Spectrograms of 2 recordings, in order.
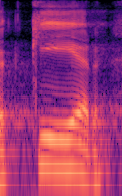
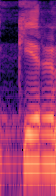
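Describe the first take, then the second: First: केयर with a glide from "e" into "yar"; केयर, opening into a schwa before the r; correct pronunciation. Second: केर with one long "e" straight into r; केर with a single pure vowel; wrong pronunciation. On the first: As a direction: say केयर with two vowel sounds, "ke-ar". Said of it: "और इसे क्या पढ़ा जाएगा". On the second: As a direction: say केर as "kay-r", no glide. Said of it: "इसे केर नहीं पढ़ा जाएगा". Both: Shown as a demonstration.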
